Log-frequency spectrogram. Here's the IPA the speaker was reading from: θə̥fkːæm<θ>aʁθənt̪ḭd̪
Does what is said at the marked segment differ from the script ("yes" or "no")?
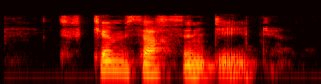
no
